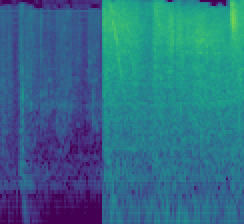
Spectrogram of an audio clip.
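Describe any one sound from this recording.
Rocks crash and rumble.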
